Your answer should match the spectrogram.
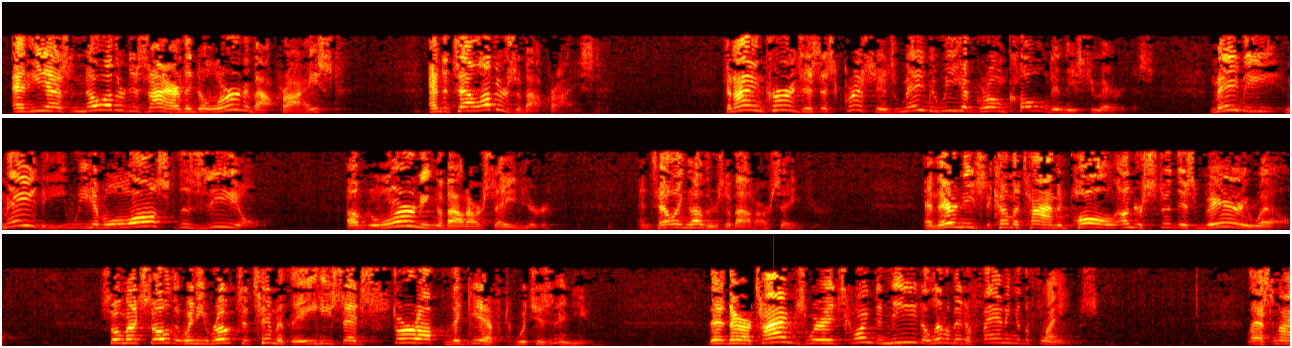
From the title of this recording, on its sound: Ketha Heights Baptist Church ~ Live Broadcast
